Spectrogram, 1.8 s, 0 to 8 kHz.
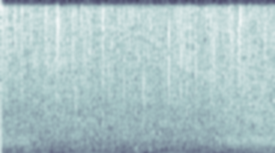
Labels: {"label": "biophony, croak", "recorder": "SoundTrap 500"}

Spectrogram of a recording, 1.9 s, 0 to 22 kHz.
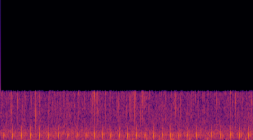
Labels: {"label": "biophony, rattle", "recorder": "SoundTrap 500"}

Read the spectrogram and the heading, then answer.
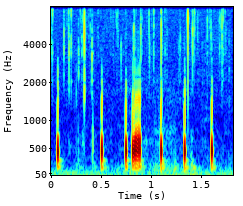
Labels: {"label": "biophony, knock croak", "recorder": "SoundTrap 300"}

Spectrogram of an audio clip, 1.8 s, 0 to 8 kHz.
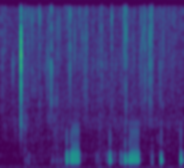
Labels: {"label": "biophony, knock croak", "recorder": "SoundTrap 300"}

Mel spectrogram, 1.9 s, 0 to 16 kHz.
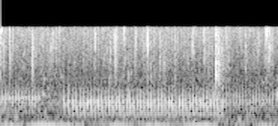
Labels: {"label": "biophony, croak", "recorder": "SoundTrap 500"}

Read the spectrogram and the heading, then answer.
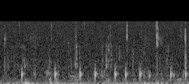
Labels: {"label": "biophony, knock croak", "recorder": "SoundTrap 300"}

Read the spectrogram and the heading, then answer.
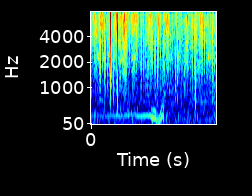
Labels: {"label": "biophony, cascading saw", "recorder": "SoundTrap 600 or HydroMoth"}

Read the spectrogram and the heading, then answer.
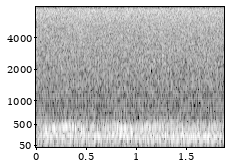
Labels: {"label": "anthrophony, boat engine", "recorder": "HydroMoth"}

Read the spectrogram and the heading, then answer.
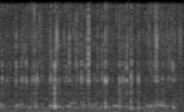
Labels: {"label": "ambient", "recorder": "HydroMoth"}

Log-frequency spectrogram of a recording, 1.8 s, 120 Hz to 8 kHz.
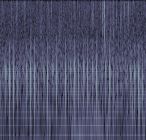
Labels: {"label": "biophony, rattle", "recorder": "SoundTrap 500"}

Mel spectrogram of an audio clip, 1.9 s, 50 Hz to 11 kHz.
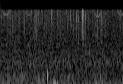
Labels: {"label": "biophony, dolphin", "recorder": "SoundTrap 500"}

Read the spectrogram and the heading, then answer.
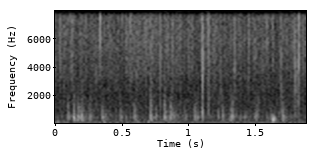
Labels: {"label": "biophony, sea urchins (Echinidae)", "recorder": "SoundTrap 600 or HydroMoth"}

